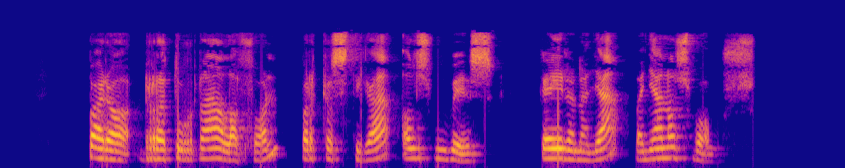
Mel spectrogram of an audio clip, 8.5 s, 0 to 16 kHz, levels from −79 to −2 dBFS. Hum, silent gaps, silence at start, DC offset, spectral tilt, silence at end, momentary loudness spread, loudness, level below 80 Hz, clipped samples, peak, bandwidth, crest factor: none; 2.88-3.02 s, 5.20-5.39 s; 0.9 s; under 0.1%; -2 dB/octave; 0.9 s; 11 LU; -16 LUFS; -60 dBFS; under 0.1%; 0 dBFS; 8.2 kHz; 16 dB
